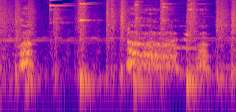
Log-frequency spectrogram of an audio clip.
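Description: Marching band's snare and bass drums beating a steady march, about four strokes a second. A short louder call rises over the drums a little past halfway.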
